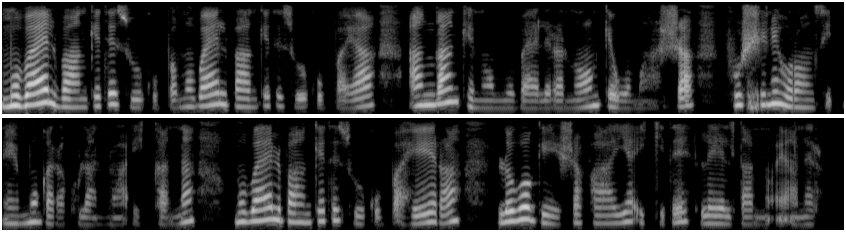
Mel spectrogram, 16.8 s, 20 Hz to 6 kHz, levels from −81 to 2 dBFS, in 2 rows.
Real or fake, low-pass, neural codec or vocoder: real; 5.4 kHz; none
